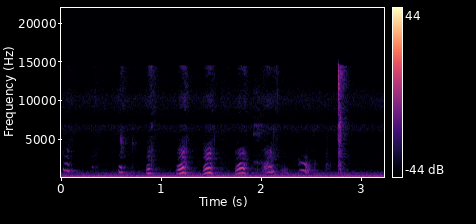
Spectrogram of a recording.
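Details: Newborn male miniature schnauzer puppy, a messy eater, being fed: a run of short, high squeaks, each arching up then down, about eight in quick uneven succession, over a steady low electrical hum.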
